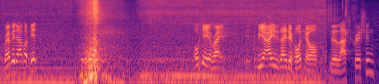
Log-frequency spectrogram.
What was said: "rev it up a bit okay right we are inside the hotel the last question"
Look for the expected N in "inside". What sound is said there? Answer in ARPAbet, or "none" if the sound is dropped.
none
